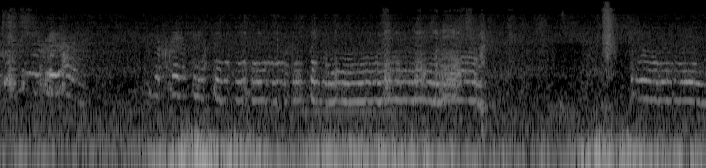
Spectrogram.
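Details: Fox. Several long, nasal whines from a fox, each clearly harmonic and wavering slightly in pitch, with a shorter burst of yelps between them. A steady low rumble of wind or handling noise runs underneath.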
